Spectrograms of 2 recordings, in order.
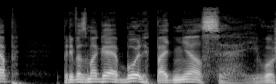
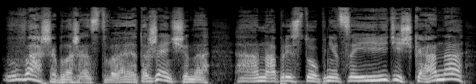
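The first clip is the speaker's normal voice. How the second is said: rising, urgent protest, much higher; agitated protest; 5 semitones higher than usual. A narrator's reading. Stunned guard protests.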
